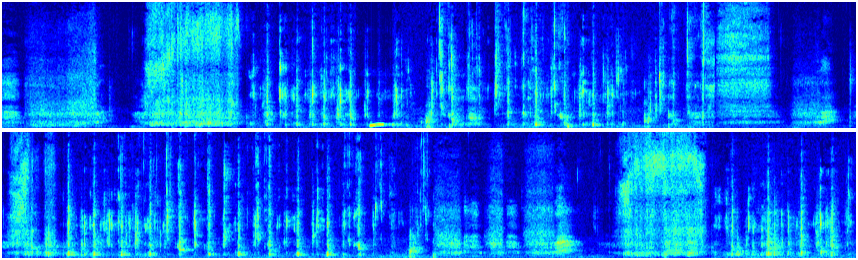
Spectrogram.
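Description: A person eating close to the microphone: wet chewing with many quick mouth clicks, and three long slurps about two, twelve and twenty-five seconds in.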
